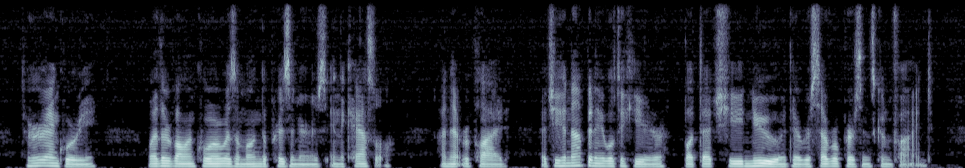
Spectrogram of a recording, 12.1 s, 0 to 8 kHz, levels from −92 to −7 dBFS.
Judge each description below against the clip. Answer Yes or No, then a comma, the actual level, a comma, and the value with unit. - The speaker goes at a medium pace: Yes, average, 155 wpm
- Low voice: Yes, low, 110 Hz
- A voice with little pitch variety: Yes, narrow, 2.0 semitones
